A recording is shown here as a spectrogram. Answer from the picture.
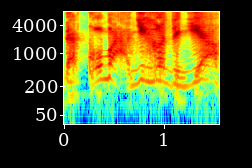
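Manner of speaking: put-on high voice with a rasp. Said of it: "자 살짝 보여드릴까요?".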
